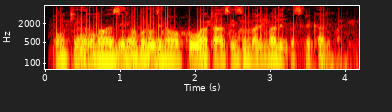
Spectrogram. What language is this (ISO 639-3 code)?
swa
